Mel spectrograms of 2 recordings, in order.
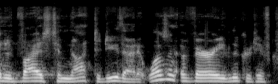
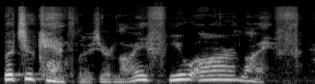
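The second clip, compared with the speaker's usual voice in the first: slow, soft, drawn-out imitation of a gentle teacher; Eckhart Tolle voice; 3 semitones higher, 4 dB quieter, slower than usual. Quoting a spiritual teacher to the congregation, slow, soft imitation. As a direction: stretch each word out slowly and quietly. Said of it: "That's what he said with that voice".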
